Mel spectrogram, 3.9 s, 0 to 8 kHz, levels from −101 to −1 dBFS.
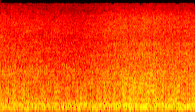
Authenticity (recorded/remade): remade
